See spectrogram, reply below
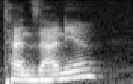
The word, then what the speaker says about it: Tanzania: And we were thinking of doing, actually, until recently, what's been happening there is it was one on our list, Tanzania. – Why do you say it like that? – That's how it's supposed to be said. – Oh, okay. – Is there another way of saying it? – Tanzania.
